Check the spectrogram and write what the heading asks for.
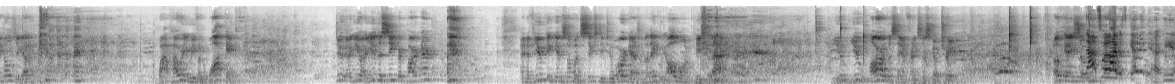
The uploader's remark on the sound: LIVE in San Fran. Records his podcast in front of a live crowd in San Fran.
